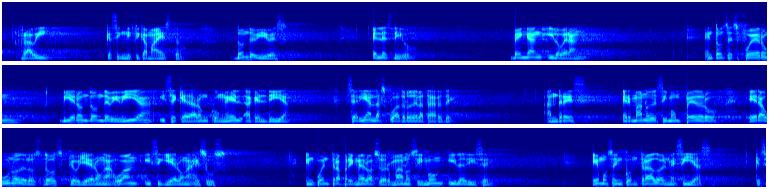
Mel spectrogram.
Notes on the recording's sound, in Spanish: Grabada en la celebración eucarística dominical en nuestro Santuario a las 6:30 A.M.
